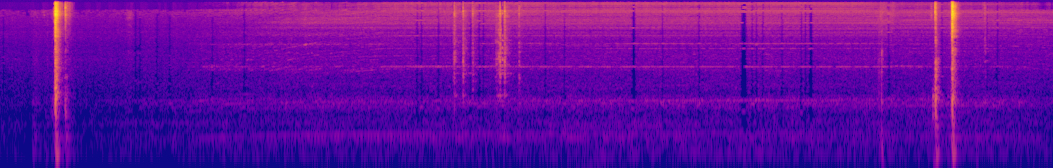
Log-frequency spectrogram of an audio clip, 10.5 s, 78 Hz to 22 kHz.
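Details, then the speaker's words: ExcelStor ES3220 (about 20 GB, Conner-derived) hard drive at power-up: faint thin motor whine rising, broken by a few sharp clicks; sounds wrong, drive not spinning up properly and judged not working. "I don't know if that's what that's supposed to sound like but I couldn't tell you no idea if that's working or not sounds like it's probably not which is a little bit of a shame but for 10 bucks who cares"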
